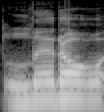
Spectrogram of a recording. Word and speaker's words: Liddell: But, just the story of Eric Liddell, is that how you pronounce his last name instead of Liddell? It's Liddel.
